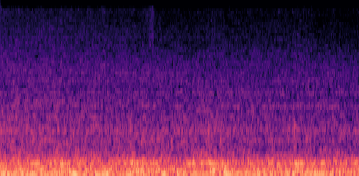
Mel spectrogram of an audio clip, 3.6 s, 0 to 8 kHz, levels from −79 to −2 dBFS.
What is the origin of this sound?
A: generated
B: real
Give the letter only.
B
